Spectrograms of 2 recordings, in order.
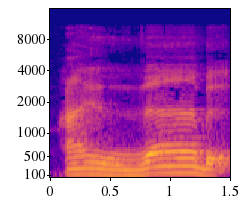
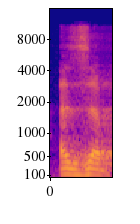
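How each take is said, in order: First: The middle consonant is a voiced th-like sound. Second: The middle consonant is a plain z sound. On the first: The speaker calls it right. "Yang benar adalah azab" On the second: The speaker calls it wrong. "padahal itu zai"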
